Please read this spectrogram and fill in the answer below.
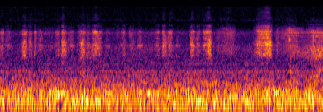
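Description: Felt-tip marker rubbing across paper in a series of short, separate strokes as a word is written and underlined.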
